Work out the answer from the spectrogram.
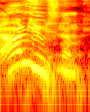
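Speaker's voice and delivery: put-on defensive gym guy; mock attitude. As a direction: imitate someone snapping back with attitude. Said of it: "he's got an attitude".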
